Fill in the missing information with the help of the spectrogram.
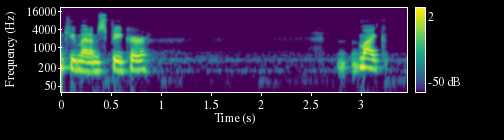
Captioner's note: speaking FRENCH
